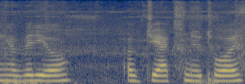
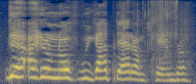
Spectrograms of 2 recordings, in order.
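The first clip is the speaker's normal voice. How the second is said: excited; 3 semitones higher, 16 dB louder than usual. Real, not acted. Right after the startled scream.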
